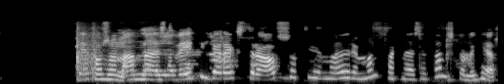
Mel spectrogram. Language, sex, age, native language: Icelandic, female, 40-49, Icelandic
